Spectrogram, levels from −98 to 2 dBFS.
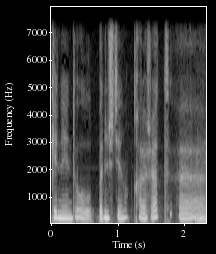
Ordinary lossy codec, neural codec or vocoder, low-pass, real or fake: none; none; 7.2 kHz; real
